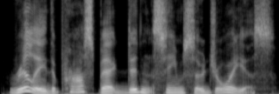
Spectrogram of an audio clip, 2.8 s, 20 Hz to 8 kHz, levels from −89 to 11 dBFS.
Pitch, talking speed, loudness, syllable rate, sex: 195 Hz, 150 wpm, -17 LUFS, 3.5 syllables/s, female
